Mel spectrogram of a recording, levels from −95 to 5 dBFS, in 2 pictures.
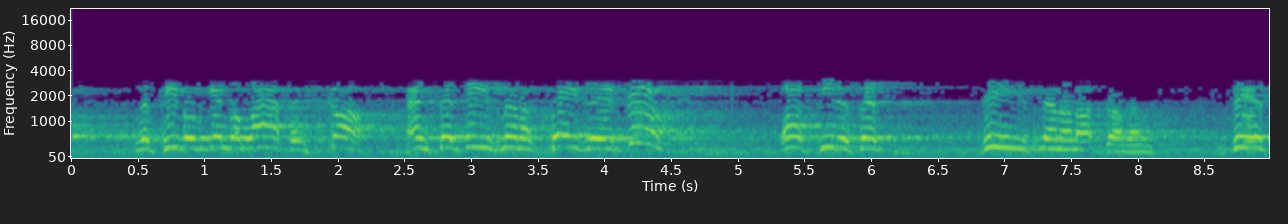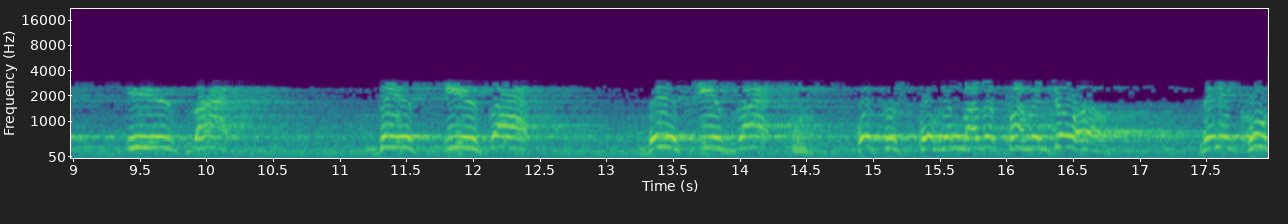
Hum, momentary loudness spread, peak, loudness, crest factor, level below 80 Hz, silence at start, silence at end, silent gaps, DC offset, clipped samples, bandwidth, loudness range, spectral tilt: none; 15 LU; -2 dBFS; -16 LUFS; 14 dB; -50 dBFS; 0 s; 0 s; none; 0.7%; under 0.1%; 3.3 kHz; 3 LU; -1.5 dB/octave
